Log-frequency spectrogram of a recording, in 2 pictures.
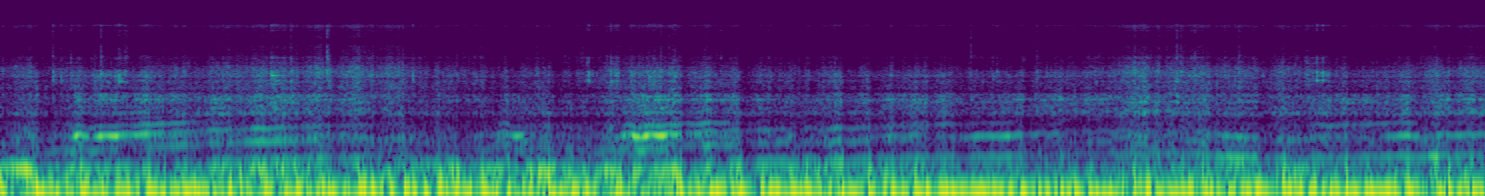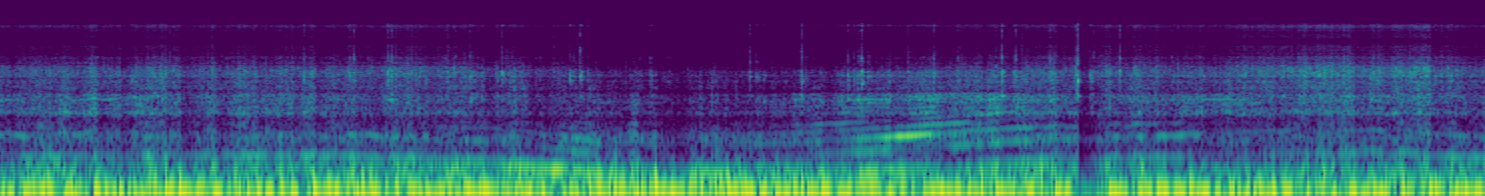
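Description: Roadster's engine revving up and falling back again and again as the car accelerates and slows through an autocross course, under a steady rush of wind and road noise on the outside-mounted microphone.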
